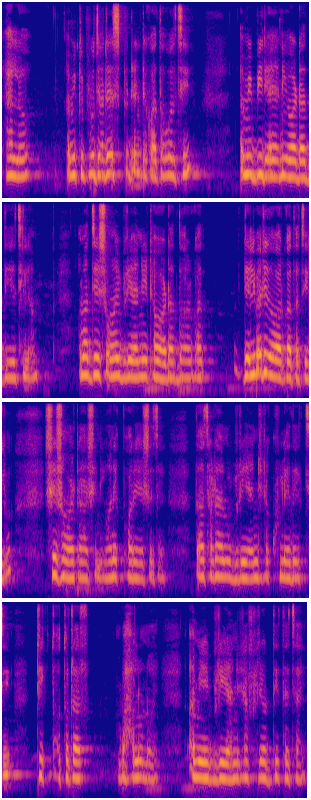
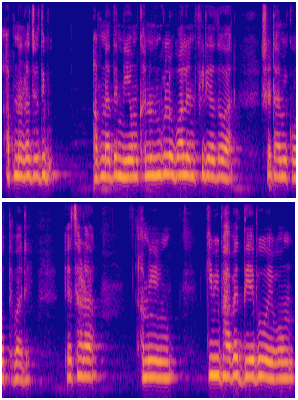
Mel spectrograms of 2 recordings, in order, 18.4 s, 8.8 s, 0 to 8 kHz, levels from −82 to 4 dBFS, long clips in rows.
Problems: none marked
